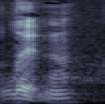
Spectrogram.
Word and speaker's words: Litten: So I want to jump into introducing Steve and talk about Litten, rhymes with kitten, Litten Savings.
